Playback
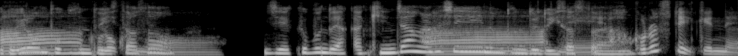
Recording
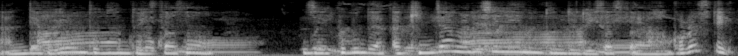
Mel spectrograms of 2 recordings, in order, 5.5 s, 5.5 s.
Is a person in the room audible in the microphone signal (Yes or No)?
Yes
